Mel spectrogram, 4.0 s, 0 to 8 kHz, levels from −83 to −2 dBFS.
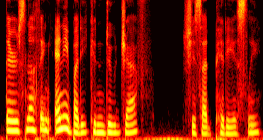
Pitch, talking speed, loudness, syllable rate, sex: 180 Hz, 150 wpm, -20 LUFS, 5.2 syllables/s, female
